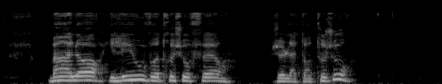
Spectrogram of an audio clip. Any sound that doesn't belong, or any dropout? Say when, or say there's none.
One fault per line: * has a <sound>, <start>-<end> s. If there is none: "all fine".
all fine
